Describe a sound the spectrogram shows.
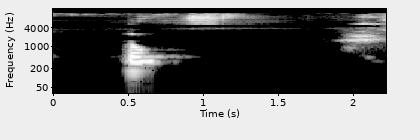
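A young man speaks coldly and close by.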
